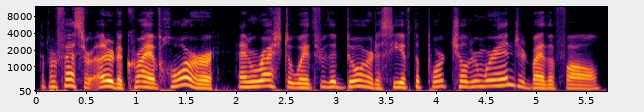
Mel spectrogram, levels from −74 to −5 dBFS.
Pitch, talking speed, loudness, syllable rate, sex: 190 Hz, 250 wpm, -17 LUFS, 6.3 syllables/s, male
